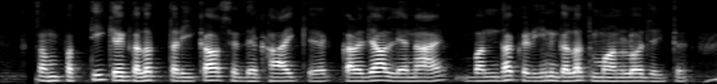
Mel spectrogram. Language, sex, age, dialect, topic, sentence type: Maithili, male, 18-24, Angika, banking, statement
